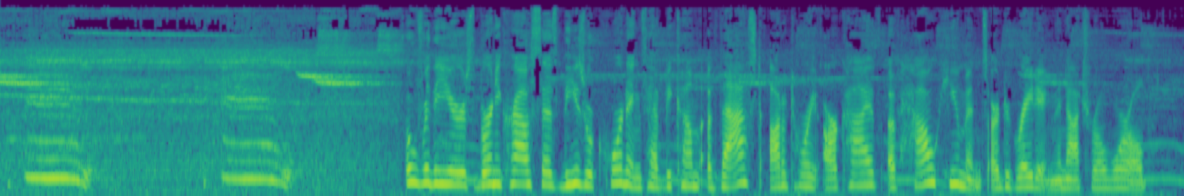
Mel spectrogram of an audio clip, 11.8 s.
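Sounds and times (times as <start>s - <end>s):
orangutans calling in a Sumatran rainforest: 0.0s - 11.8s
speech: 4.1s - 11.8s.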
